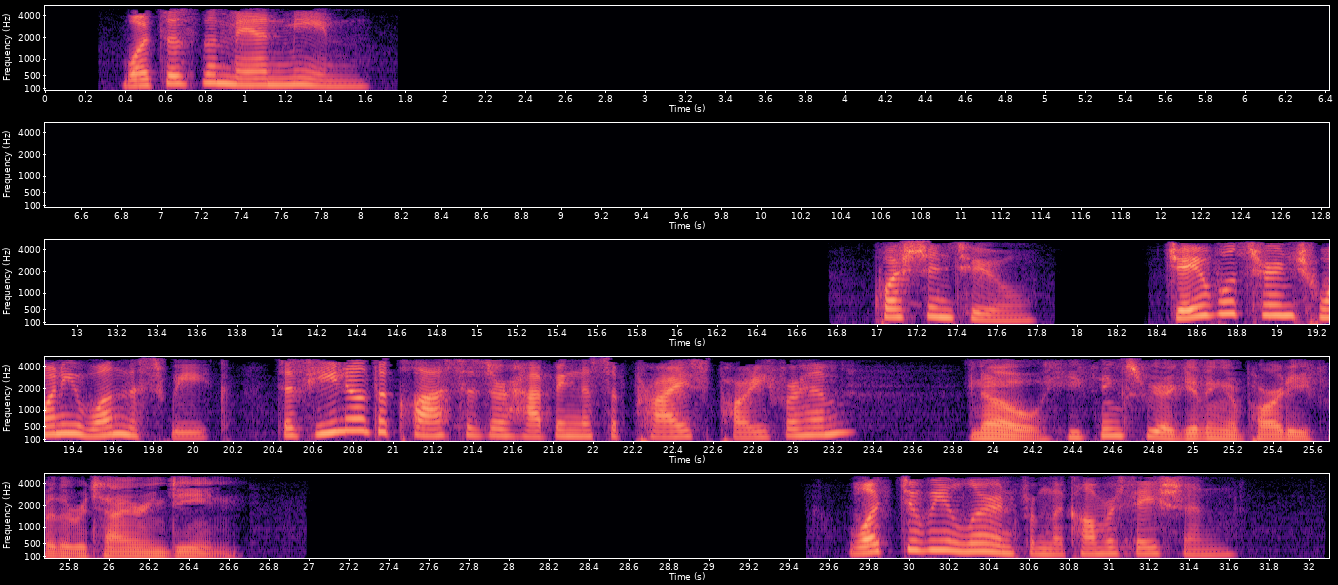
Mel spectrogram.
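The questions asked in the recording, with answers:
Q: What do we learn from the conversation?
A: Jay doesn't know about his surprise birthday party; he thinks it's for the retiring dean.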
